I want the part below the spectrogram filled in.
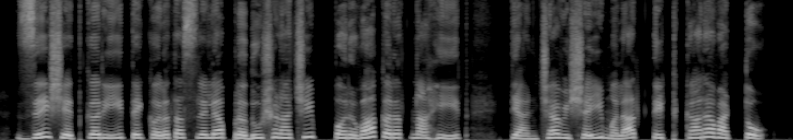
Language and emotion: Marathi, disgusted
